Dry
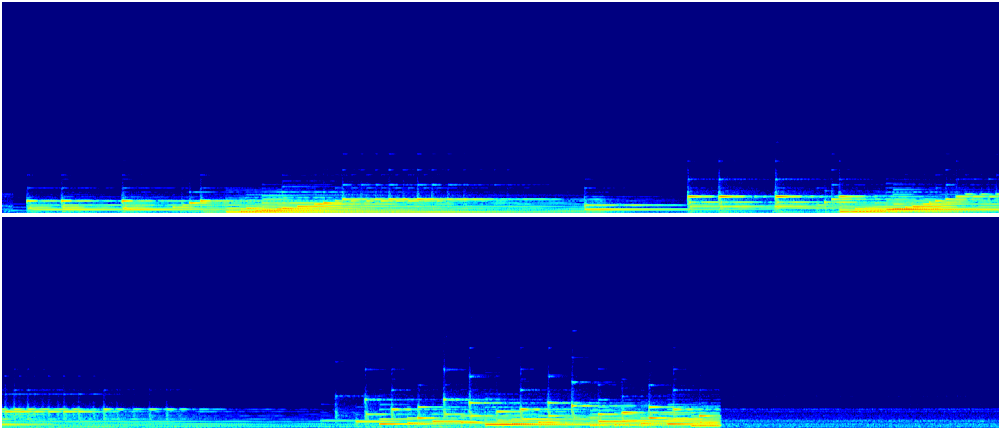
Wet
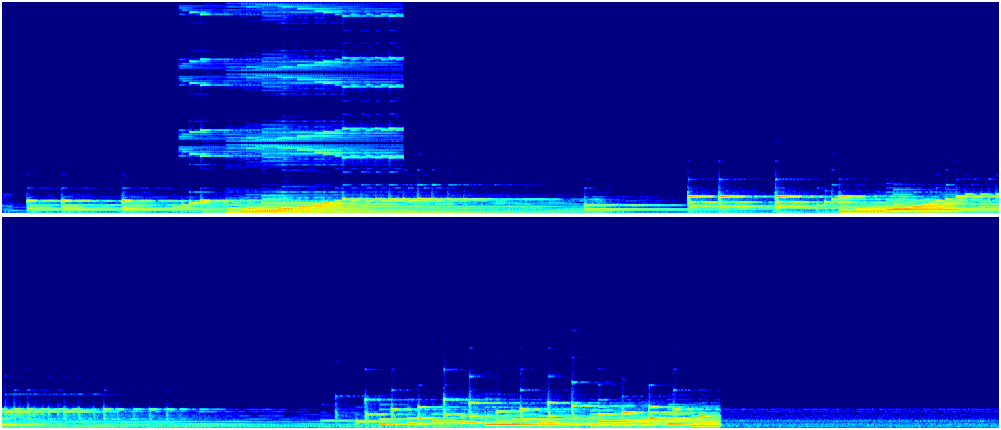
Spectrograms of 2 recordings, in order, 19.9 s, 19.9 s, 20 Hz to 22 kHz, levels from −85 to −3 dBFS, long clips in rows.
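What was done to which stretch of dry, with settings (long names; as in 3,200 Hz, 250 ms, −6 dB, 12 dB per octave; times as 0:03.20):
0:01.76–0:04.01: bad sample-rate conversion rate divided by 6×, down filtered, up hold
0:08.62–0:09.03: delay throw 520 ms, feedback 45%, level −9.5 dB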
